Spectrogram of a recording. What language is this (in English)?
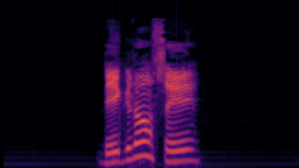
Wadiyara Koli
